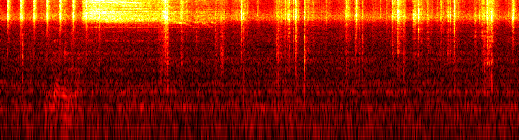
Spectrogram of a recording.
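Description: Cooking oil heating in a speckled non-stick wok, crackling and spitting with many irregular sharp pops, with a brief sizzling hiss about a second in.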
